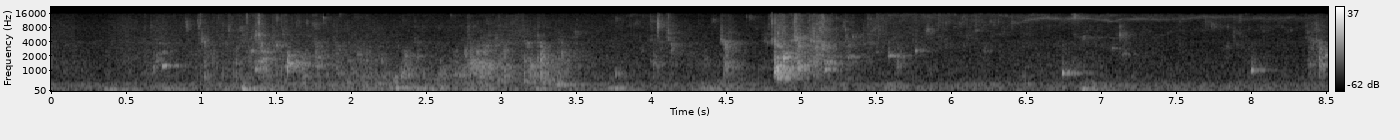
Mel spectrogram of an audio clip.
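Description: Bath water sloshing and splashing as a person in jeans and boots moves and kneels down in a full bathtub, with a louder splash about five seconds in.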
